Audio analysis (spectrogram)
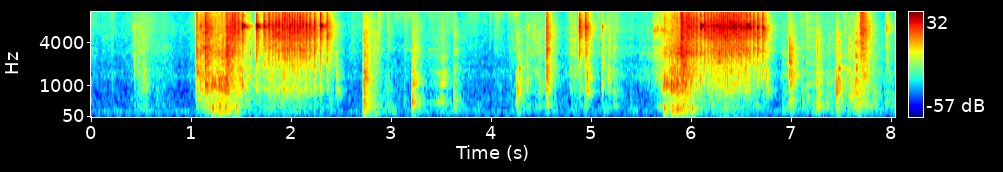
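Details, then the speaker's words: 2019 Remington Rustler RM2510 25cc curved-shaft trimmer that has spark and a small primer leak: two long ratcheting cord pulls with no firing. The recoil starter drags and doesn't pull properly even after the pull string was adjusted. "I still think I adjusted that string, the pull string, and still acts like it's going to have some issues. Doesn't pull like it should."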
